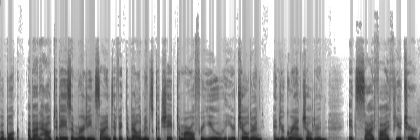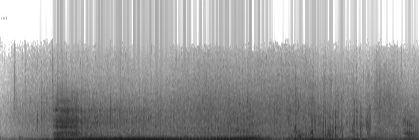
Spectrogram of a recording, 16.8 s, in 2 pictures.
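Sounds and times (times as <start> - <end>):
speech: 0.0 - 8.5
T-Rex dinosaur roar from film: 9.4 - 15.5, 16.4 - 16.7.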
